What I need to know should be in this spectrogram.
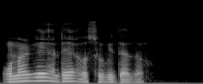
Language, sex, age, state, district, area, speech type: Santali, male, 18-30, West Bengal, Bankura, rural, spontaneous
